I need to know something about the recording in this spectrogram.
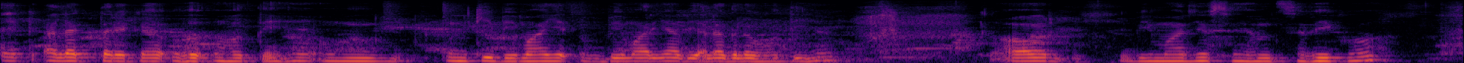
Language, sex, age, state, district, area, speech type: Urdu, male, 18-30, Bihar, Saharsa, rural, spontaneous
